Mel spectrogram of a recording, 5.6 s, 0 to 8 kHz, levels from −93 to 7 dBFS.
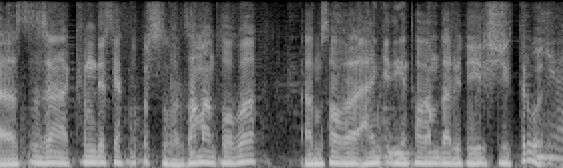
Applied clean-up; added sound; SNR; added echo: neural separator model SepFormer DNS4.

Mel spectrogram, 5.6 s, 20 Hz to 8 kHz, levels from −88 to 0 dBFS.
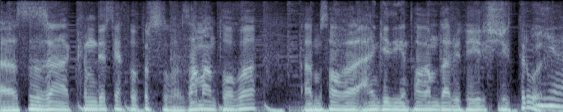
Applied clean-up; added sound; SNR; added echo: none; none; none; none.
